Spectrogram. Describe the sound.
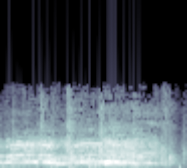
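An audience cheers and applauds to welcome a guest, a steady, dense wash of voices and clapping that holds at an even loudness for about two seconds, then eases slightly at the end.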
